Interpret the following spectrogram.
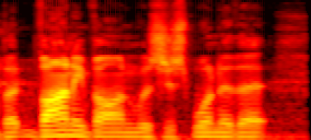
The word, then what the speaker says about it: vanni_van: whatever, be like, oh, hey, Vanni Van, what's up? And I'm like, actually, it's pronounced Vanni Von.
